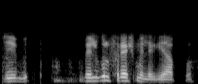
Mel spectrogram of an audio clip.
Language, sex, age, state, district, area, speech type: Urdu, male, 45-60, Uttar Pradesh, Muzaffarnagar, urban, conversation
